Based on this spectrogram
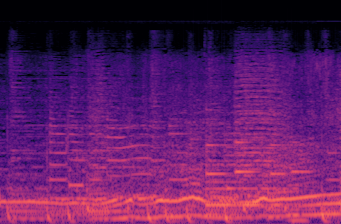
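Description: A police motorcycle crosses a rickety footbridge, its engine a loud, continuous drone with a wavering pitch that rises and dips, and faint clattering knocks mixed in.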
